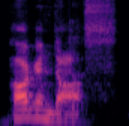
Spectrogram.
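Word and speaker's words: Häagen-Dazs: got hogen or what is it haen is it hog or haen I think it's hogendos I've always heard I never I can remember remember if the two dots above the a mean like a long a or a a sound yes hogendos hog andos okay so hogas yeah and they actually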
